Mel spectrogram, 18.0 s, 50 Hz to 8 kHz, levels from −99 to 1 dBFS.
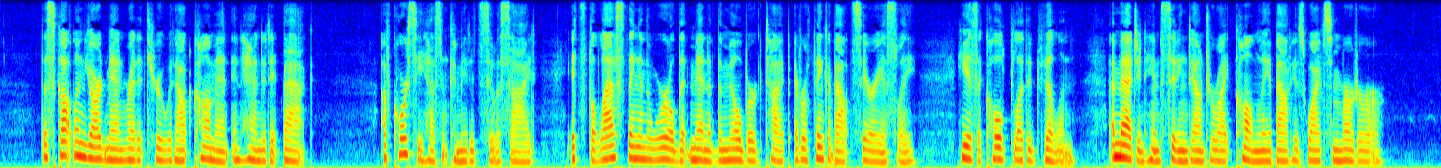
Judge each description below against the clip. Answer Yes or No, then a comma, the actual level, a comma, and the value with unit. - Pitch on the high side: No, medium, 145 Hz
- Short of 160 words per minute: No, average, 175 wpm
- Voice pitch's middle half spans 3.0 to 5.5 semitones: No, narrow, 2.4 semitones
